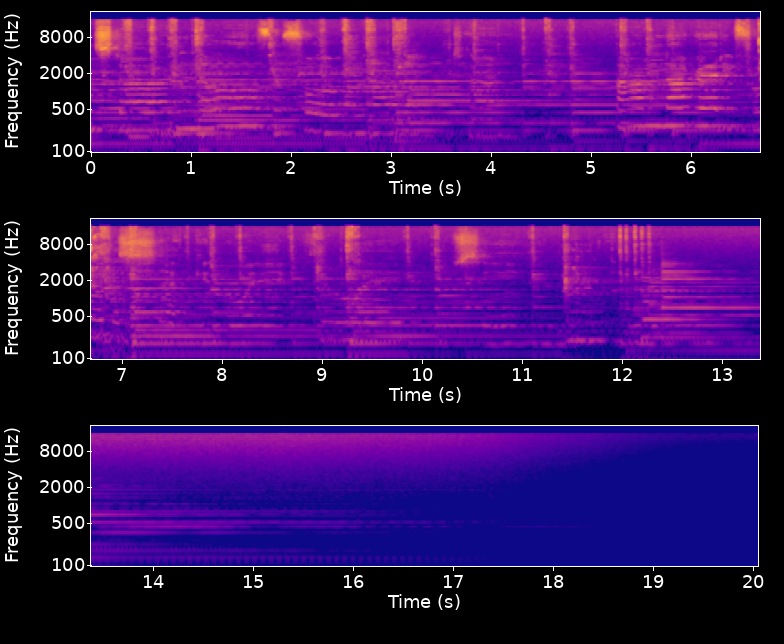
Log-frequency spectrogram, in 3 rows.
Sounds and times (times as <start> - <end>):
Strum: 0.0 - 17.7.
